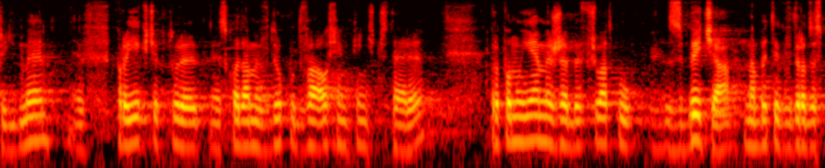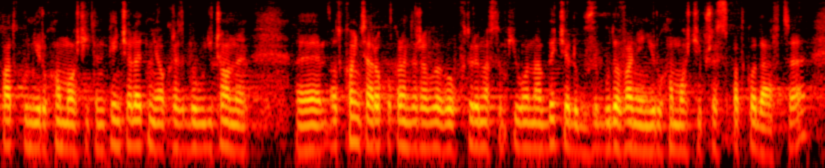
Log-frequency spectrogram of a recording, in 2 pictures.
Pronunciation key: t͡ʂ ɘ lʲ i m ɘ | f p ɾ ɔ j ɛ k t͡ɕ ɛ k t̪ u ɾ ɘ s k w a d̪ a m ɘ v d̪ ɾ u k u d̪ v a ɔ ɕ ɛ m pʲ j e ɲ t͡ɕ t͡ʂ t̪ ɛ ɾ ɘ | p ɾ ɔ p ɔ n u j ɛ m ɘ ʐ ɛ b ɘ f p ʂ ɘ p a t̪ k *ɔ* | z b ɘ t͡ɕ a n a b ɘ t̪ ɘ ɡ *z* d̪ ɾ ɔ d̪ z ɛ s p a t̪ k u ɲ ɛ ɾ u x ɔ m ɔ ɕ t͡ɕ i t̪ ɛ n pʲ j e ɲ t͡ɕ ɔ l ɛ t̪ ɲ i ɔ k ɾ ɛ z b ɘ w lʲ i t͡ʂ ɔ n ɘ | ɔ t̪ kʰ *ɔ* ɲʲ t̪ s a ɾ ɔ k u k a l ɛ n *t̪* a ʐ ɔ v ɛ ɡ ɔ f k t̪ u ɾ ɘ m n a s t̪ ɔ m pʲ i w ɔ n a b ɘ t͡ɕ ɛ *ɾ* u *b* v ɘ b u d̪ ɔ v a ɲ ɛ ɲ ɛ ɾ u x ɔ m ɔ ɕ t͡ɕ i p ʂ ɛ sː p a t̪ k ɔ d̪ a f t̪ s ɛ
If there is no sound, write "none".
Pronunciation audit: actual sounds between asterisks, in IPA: u, v, ɔ, d̪, l, b

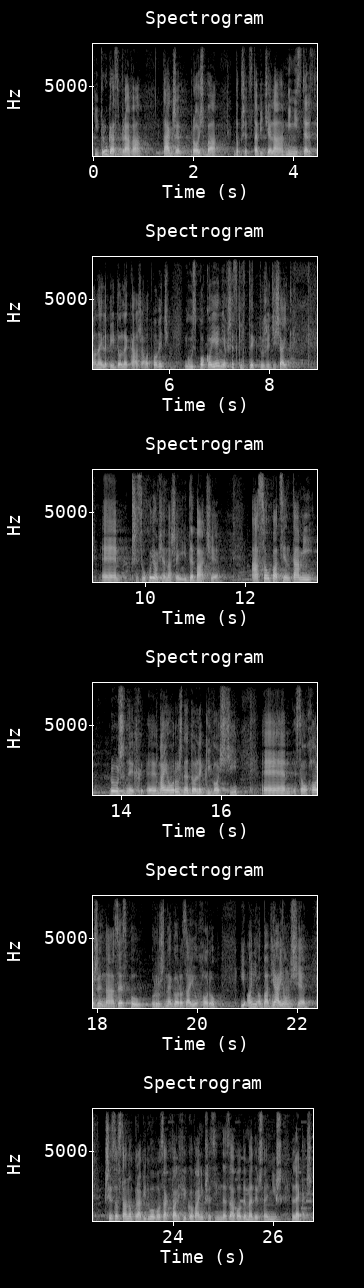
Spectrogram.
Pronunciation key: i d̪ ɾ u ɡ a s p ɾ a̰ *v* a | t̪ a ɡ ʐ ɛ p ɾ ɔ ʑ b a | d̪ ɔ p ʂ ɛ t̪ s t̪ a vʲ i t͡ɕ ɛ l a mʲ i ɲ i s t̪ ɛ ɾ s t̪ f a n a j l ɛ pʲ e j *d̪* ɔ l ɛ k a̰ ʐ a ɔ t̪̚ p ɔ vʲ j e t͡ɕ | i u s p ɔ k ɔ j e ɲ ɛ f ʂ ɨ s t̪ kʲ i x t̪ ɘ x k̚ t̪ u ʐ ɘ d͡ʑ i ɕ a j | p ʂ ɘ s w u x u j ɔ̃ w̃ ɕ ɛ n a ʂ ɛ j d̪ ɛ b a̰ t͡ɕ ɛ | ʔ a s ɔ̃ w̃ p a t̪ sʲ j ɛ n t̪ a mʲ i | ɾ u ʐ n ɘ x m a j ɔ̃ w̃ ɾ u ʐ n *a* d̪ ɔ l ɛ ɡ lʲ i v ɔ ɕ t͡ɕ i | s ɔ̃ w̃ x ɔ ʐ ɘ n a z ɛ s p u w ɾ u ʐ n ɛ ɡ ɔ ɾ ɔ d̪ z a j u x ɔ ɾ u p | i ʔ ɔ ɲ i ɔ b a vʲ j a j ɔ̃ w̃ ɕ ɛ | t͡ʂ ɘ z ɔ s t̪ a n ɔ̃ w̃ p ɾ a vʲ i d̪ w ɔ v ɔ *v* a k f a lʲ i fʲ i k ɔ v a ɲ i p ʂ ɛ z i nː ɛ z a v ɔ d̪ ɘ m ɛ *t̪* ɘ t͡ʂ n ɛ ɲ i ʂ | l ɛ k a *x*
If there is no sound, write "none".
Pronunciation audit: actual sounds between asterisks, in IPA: v, d̪, ɛ, z, d̪, ʂ

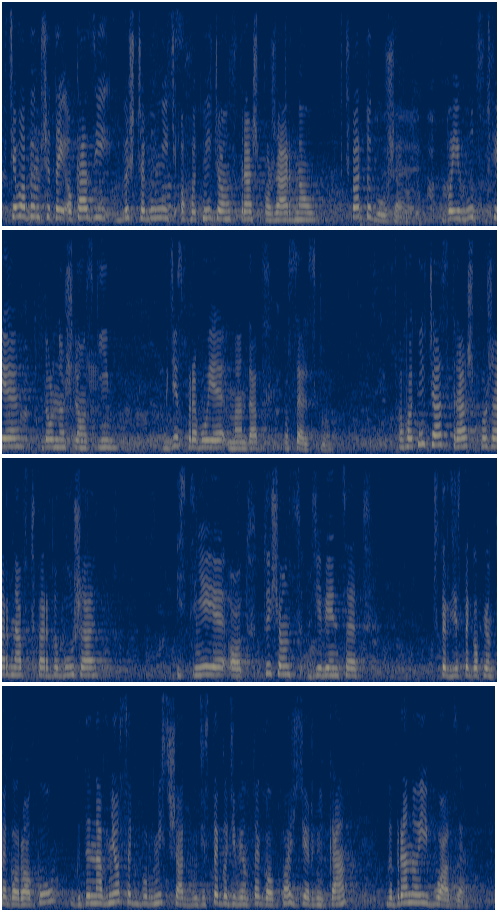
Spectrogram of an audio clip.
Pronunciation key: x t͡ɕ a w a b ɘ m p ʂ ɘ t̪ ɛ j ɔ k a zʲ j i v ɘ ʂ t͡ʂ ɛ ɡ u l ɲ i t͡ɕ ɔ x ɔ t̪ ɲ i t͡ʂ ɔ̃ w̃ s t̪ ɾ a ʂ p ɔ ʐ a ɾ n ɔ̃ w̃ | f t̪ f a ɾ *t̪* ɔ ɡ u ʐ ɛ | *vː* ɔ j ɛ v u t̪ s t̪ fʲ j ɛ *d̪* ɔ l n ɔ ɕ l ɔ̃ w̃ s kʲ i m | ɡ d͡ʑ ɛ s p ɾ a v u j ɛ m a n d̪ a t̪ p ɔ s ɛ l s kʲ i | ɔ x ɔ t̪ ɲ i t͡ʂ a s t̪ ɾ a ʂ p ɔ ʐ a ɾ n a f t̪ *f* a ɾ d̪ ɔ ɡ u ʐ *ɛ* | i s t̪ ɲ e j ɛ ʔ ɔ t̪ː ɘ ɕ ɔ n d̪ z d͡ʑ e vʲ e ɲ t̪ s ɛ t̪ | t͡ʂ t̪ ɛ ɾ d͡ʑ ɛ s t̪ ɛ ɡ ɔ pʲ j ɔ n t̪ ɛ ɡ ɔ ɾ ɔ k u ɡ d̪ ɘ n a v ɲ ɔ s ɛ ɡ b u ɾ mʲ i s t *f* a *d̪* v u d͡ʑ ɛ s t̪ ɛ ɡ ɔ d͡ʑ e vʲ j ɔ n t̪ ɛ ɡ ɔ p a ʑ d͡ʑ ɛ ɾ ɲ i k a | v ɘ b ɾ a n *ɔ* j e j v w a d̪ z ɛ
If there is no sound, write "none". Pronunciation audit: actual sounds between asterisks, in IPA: d̪, vː, d̪, f, ɛ, ʂ, d̪, ɔ

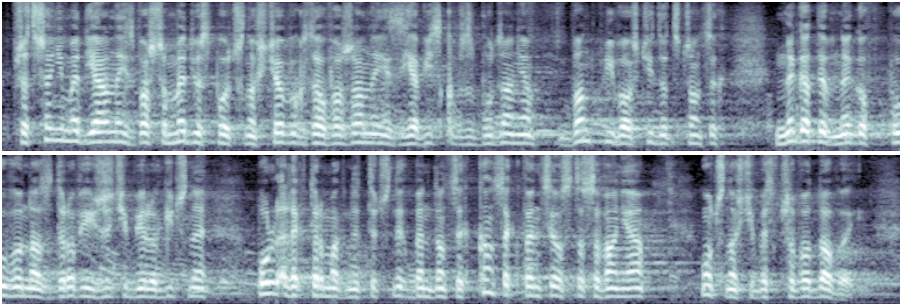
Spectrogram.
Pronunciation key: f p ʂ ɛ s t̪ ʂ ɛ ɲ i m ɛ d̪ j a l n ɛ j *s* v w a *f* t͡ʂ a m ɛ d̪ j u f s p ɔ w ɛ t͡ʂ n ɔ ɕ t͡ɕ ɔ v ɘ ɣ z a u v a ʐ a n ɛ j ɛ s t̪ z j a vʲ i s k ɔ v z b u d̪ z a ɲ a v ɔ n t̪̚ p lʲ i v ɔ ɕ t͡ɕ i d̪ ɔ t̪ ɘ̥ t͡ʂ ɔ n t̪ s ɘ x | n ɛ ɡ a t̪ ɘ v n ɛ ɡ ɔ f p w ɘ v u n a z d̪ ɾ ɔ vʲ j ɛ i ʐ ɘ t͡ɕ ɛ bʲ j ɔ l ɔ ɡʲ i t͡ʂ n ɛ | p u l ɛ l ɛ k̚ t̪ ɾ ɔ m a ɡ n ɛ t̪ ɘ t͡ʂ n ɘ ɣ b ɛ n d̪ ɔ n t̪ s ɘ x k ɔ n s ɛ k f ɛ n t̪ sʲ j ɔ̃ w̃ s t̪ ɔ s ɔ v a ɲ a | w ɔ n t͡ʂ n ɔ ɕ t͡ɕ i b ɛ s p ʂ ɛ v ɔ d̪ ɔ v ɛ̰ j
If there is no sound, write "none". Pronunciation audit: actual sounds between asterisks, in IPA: z, ʂ

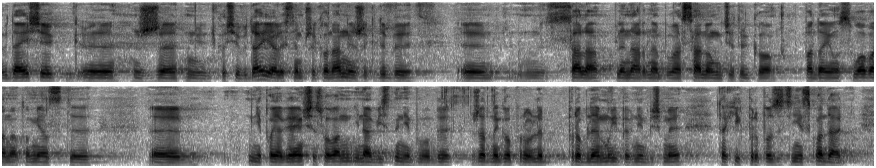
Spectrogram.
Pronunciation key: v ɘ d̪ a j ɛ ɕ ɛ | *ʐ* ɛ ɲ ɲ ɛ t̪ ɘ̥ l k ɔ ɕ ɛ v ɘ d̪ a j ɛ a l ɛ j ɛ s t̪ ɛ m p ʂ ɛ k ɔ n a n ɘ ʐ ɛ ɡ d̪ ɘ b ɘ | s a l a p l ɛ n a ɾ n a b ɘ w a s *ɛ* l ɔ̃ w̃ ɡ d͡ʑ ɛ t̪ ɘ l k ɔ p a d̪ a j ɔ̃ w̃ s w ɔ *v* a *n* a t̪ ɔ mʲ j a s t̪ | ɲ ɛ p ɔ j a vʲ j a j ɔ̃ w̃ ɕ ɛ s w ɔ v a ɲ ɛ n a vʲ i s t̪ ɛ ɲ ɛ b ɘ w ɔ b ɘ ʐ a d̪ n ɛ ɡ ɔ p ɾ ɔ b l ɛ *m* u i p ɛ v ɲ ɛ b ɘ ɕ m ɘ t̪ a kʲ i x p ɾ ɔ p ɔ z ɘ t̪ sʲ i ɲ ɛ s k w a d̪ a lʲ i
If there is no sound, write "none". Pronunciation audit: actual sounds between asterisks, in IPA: ʐ, a, v, n, m

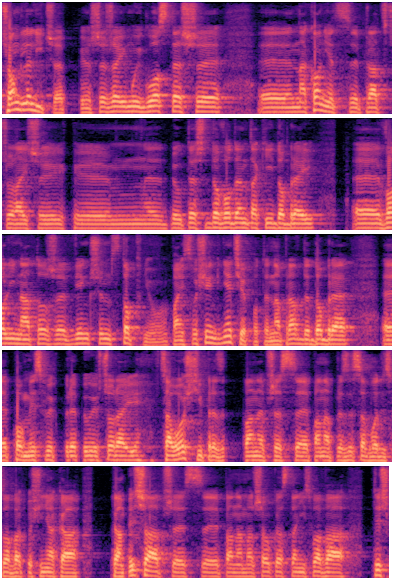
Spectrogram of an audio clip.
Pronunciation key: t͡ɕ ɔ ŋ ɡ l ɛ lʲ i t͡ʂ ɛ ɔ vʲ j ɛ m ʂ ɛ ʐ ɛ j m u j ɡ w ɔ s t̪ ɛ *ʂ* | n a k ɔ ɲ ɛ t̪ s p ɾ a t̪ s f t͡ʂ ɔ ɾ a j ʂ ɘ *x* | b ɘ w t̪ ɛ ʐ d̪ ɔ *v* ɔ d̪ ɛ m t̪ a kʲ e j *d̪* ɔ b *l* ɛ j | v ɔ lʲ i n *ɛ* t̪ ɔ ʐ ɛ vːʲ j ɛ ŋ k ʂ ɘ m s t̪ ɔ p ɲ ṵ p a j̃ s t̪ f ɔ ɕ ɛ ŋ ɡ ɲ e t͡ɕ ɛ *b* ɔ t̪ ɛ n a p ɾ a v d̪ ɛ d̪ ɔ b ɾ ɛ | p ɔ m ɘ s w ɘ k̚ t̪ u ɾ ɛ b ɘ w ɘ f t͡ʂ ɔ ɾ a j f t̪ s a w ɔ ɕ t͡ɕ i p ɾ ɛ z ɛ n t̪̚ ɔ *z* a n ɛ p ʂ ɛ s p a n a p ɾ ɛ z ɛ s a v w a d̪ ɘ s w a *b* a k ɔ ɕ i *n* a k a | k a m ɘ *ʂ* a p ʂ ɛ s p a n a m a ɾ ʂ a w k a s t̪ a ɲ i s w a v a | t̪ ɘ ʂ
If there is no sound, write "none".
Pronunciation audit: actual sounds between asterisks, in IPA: ʂ, x, v, d̪, ɾ, a, p, v, v, ɲ, ʂ

